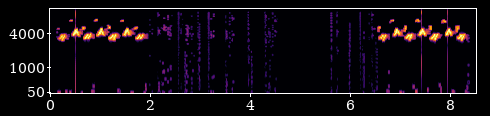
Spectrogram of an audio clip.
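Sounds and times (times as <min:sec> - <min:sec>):
Japanese tit calling: 0:00.2 - 0:01.9, 0:06.6 - 0:08.4.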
